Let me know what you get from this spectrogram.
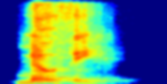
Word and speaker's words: Noethe: It's spelled N-O-E-T-H-E. – And it's Noth, not Nothe? – I think it's Noeth. – Noeth? Noeth. – Jolynn Nothe. I think that's how her name is pronounced. I've never actually heard her last name pronounced. – I do want to ask, because you've served as her spokesperson, how do you pronounce Jolynn's last name? – Nothe.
